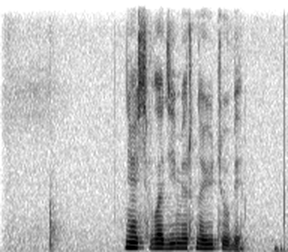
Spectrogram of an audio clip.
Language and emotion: Russian, neutral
